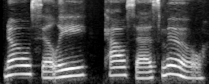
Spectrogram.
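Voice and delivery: slow, sing-song "No, silly. Cow says moo"; slow joke punchline. Shown as a demonstration. Teacher reading a knock-knock punchline to students, slow and playful. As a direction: drag out the punchline slowly. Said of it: "visual cueing for intonation and stress pattern".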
